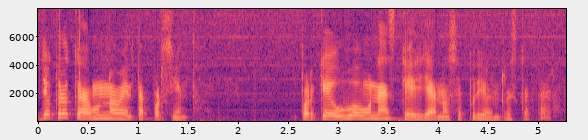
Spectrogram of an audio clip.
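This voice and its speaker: A woman with an unremarkable speaking voice speaks at a medium pitch and a fairly slow pace. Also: ordinary pitch variation. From Mexico, Tlaxcala. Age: 30s. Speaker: mayor. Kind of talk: interview.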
